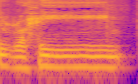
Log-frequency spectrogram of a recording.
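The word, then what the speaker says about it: الرحيم: the whispering characteristic so saying Allah and Ibrahim is not right the right way of pronouncing it is a rahmani raheem giving it some length and that's basically what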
